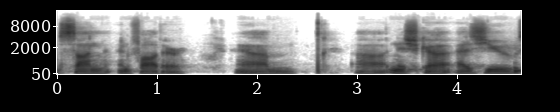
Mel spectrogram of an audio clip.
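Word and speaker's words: Nishga: Um um Nishka answering the question again what you've just said what it means to be Niska but the title of your book is not Niska it's Nishka.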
